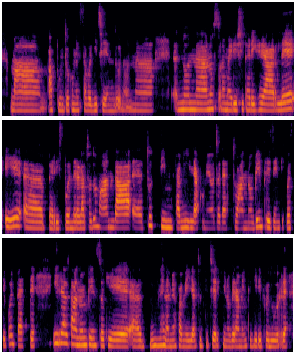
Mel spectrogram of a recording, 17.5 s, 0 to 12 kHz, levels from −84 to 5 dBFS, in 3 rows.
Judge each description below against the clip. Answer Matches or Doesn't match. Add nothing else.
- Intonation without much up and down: Matches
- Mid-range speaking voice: Doesn't match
